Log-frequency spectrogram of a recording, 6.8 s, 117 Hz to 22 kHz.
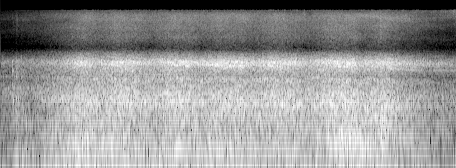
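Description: Tobu 500 series Revaty limited express electric train passing close by: wheels running on the rails with a rush of air, building as it nears, loud for about five seconds, then fading away.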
